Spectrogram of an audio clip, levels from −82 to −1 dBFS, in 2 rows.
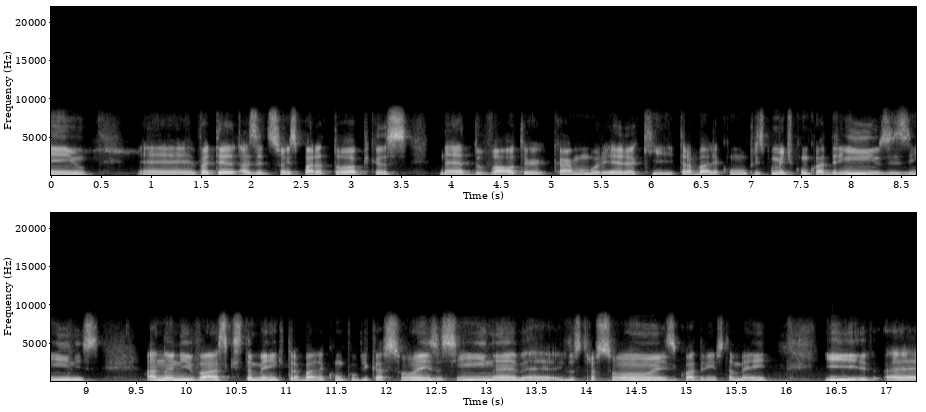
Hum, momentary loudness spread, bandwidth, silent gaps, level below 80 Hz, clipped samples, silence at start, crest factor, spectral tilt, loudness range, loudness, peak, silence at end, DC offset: none; 8 LU; 9 kHz; none; -58 dBFS; under 0.1%; 0 s; 18 dB; -5 dB/octave; 2 LU; -23 LUFS; -4 dBFS; 0 s; under 0.1%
